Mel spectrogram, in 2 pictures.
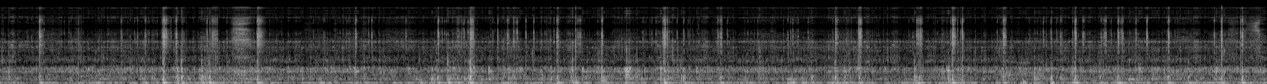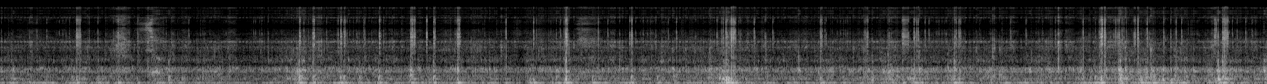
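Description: Knobby bike tyres crunch and roll over a gravel dirt track.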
